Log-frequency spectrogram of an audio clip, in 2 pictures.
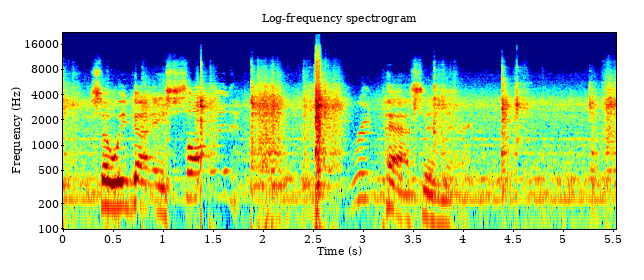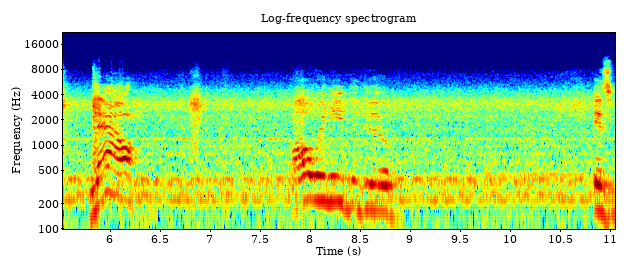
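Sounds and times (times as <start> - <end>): fan-like whir with hiss: 0.0 - 11.0.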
